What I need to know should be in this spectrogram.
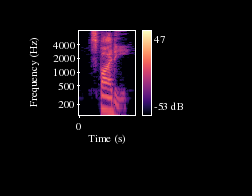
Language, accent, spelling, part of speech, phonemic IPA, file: English, Australia, Spidey, proper noun, /ˈspaɪdi/, En-au-Spidey.ogg
- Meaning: The fictional superhero Spider-Man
